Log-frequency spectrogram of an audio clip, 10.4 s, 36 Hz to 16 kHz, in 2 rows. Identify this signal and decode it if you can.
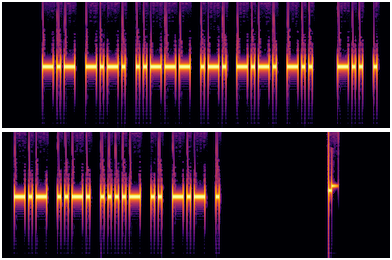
Morse code, heard as a keyed tone, about 25 wpm, 700 Hz. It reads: KC2RCD DE KF4IKE
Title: USA Callsign DE Callsign 25wpm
